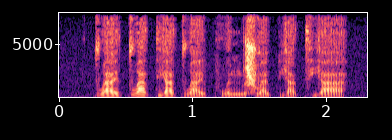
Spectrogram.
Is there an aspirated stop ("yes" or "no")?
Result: yes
